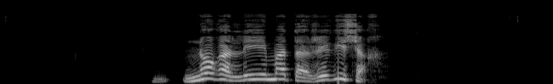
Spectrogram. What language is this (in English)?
Santa Ana de Tusi Pasco Quechua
